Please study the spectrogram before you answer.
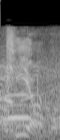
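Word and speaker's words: Kuehl: Back in the fourth, that name is a familiar name and people look at the spelling of that name pronounced Keel.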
